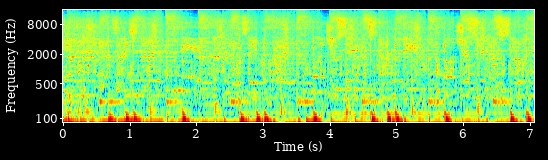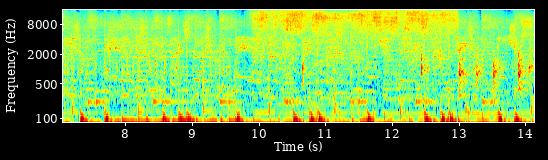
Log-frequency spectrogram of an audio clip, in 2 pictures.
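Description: Background music with a steady bass line over a pot of spicy jjamppong broth boiling and sizzling with sliced beef brisket.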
